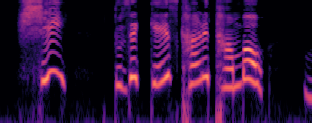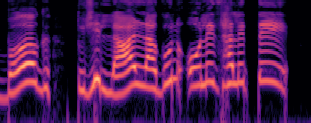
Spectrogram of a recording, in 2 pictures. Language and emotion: Marathi, disgusted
